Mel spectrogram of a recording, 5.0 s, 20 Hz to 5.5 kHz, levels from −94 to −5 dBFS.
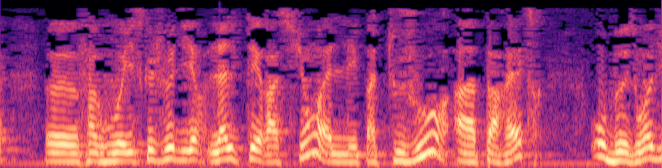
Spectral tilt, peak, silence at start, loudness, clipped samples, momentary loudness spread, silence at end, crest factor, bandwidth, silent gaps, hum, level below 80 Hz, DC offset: -11.5 dB/octave; 0 dBFS; 0 s; -13 LUFS; under 0.1%; 5 LU; 0 s; 12 dB; 5 kHz; none; none; -46 dBFS; under 0.1%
